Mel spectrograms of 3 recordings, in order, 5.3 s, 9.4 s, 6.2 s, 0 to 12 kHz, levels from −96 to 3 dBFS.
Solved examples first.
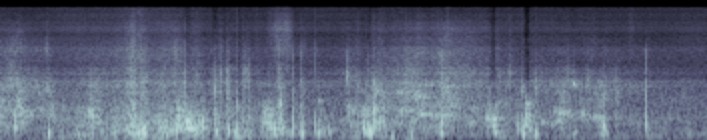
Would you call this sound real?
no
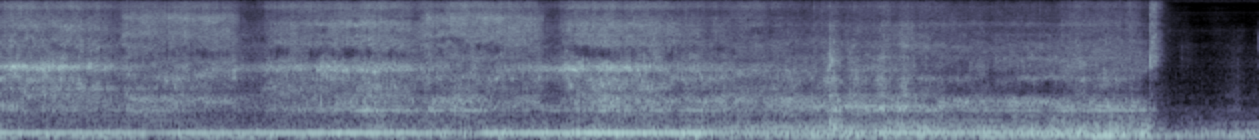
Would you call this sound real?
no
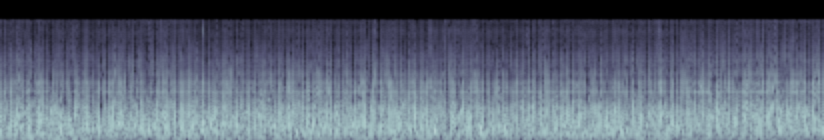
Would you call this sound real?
no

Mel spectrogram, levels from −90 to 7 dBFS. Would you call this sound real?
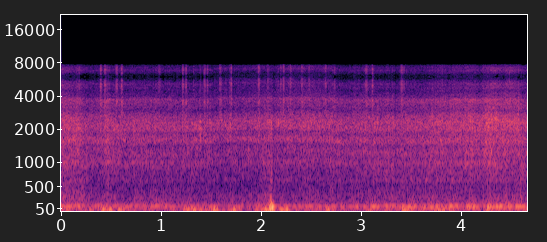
yes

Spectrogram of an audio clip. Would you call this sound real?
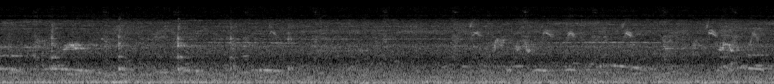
no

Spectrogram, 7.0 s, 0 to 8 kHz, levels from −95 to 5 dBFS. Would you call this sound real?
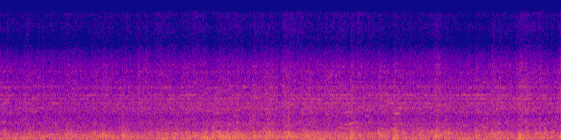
yes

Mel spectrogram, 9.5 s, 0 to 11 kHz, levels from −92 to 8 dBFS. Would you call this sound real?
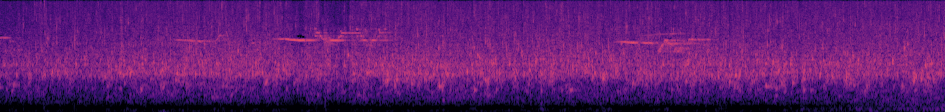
yes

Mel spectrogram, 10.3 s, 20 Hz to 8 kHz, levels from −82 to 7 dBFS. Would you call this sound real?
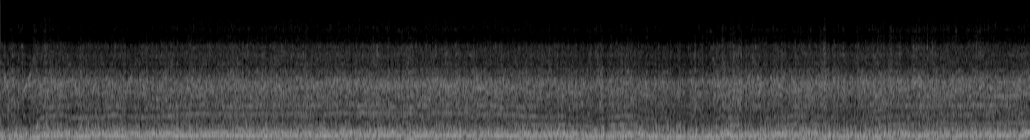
yes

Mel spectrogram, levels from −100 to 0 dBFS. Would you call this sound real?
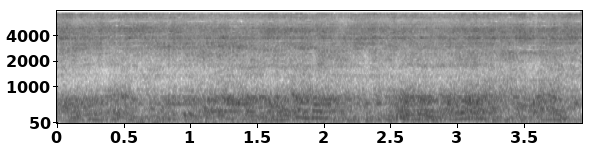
no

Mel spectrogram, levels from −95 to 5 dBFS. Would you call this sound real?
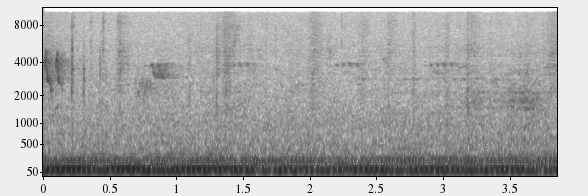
yes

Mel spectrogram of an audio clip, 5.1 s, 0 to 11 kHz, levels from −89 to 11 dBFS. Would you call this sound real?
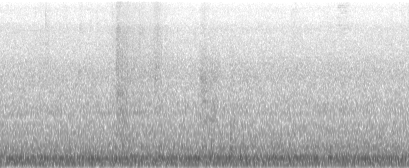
yes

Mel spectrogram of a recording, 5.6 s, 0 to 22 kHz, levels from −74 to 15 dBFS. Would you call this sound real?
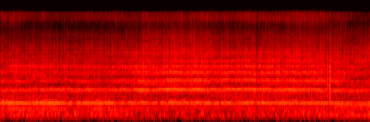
no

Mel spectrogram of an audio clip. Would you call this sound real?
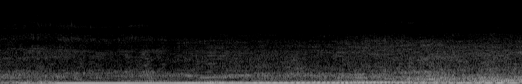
no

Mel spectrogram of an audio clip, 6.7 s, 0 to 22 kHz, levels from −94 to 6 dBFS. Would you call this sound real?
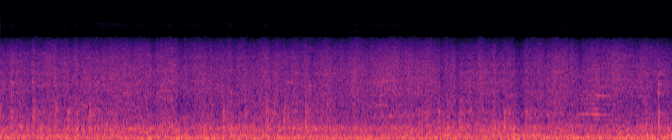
yes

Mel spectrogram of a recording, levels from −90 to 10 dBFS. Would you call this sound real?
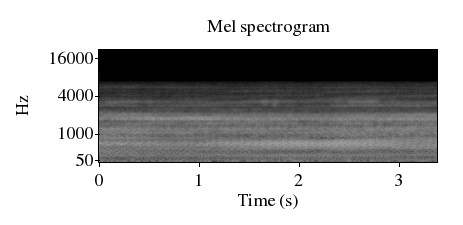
no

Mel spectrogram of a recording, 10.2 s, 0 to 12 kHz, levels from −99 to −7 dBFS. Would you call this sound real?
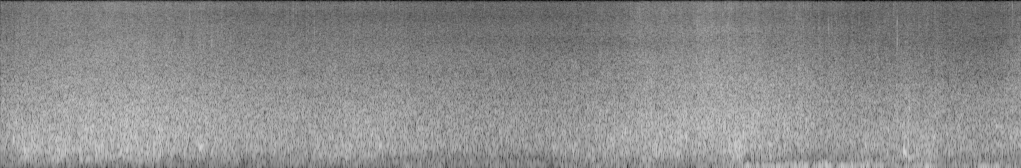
yes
